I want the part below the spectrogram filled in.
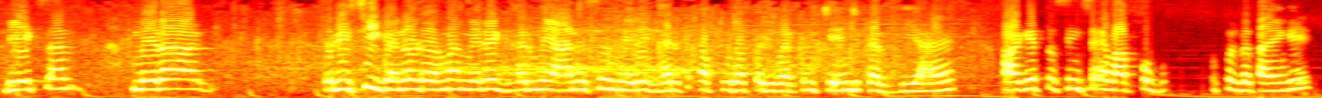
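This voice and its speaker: A middle-aged woman giving an emotional, heartfelt personal testimonial, telling her story in a lively way. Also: high-pitched, unhurried, a faint crowd, slight background noise, rough recording.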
